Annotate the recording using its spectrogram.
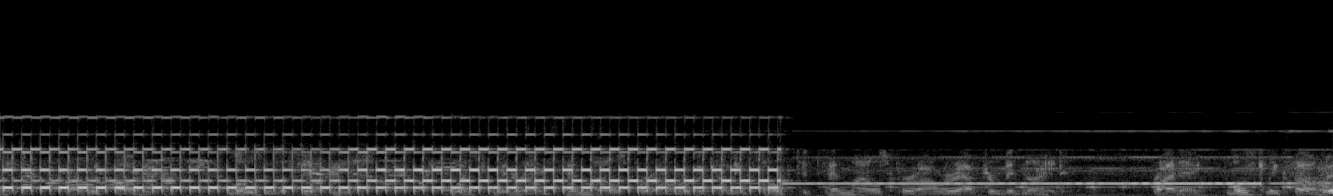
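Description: Midland weather alert radio sounding its alert: a loud, fast-pulsing electronic beep at several pitches, set off by the National Weather Service's Required Weekly Test signal. It stops abruptly about six seconds in and is followed by a quieter stretch with a faint steady tone.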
